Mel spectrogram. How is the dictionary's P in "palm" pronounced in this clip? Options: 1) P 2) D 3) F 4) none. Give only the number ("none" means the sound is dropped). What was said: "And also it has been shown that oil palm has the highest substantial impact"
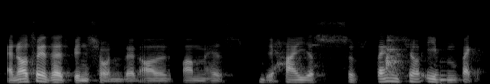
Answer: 3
